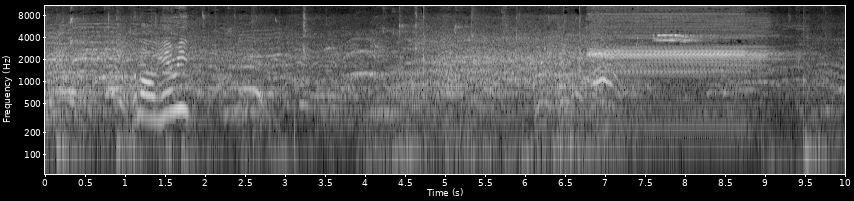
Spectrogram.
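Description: Spectators shouting and a basketball being dribbled on a hardwood gym floor. About seven seconds in, a steady scoreboard buzzer sounds for over two seconds, signalling the end of play.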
